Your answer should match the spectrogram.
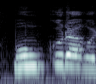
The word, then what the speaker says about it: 文句: 몽구라고 읽어서 문구나 불평을 나타냅니다.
